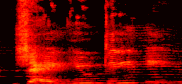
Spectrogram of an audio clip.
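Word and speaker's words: Judé: It's spelled Jude. There's an accent over my E, but if you don't get the accent, Jude, like the book of Jude.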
